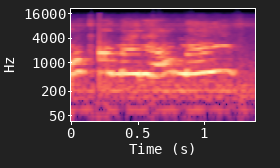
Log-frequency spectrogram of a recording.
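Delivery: high, light okay-I'm-going; calm backing off. Retold or imitated. Backing off from screaming woman.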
